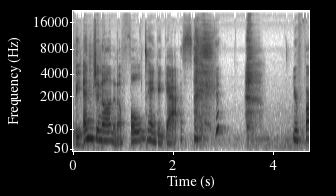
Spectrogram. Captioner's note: laughing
